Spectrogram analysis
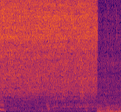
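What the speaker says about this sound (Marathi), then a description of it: "चिमणी चालूच राहिली ताईने तुम्हाला ऐकायला आले की काय माहिती" A kitchen chimney exhaust fan runs with a loud, steady, close rushing hiss that cuts off abruptly near the end, leaving a faint low rumble.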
